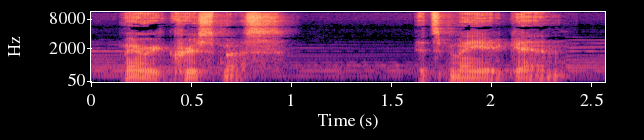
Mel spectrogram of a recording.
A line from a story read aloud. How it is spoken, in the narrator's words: He whispered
